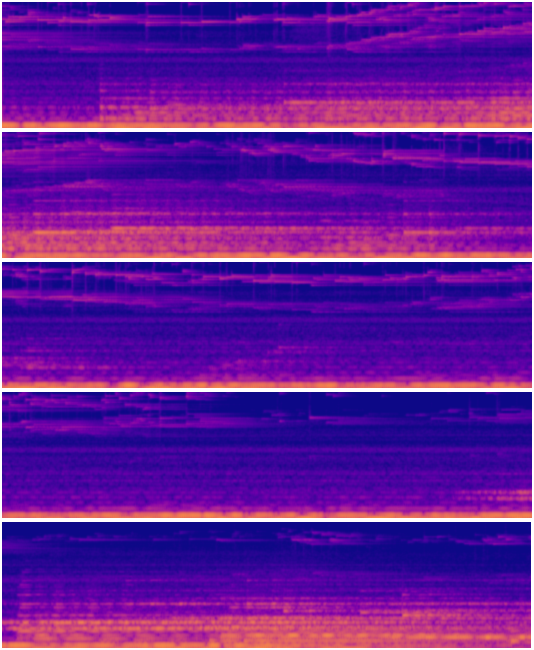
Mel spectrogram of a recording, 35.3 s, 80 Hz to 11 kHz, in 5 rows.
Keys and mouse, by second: 0.3 s, 1.0 Escape, 2.0 a, 2.7-4.9 drag, 5.2 Right, 6.2 s, 6.4 x, 7.1 click, 7.6 space, 8.4 space, 8.9 click, 9.2 space, 10.6 space, 10.8 click, 11.0 space, 12.5 space, 12.6 click, 15.7 click, 15.9 space, 17.1 space, 17.9 click, 20.9 ctrl+s, 21.0 ctrl+s, 22.0 click, 24.5-25.1 drag, 27.0 click, 27.7 click, 29.0 click, 30.2 8, 30.6 Return, 31.2 click, 32.1 typing, 32.6 Return.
